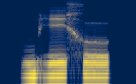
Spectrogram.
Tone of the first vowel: high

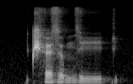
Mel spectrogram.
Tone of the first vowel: high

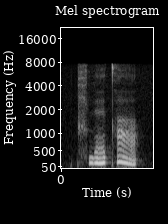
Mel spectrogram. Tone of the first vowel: rising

